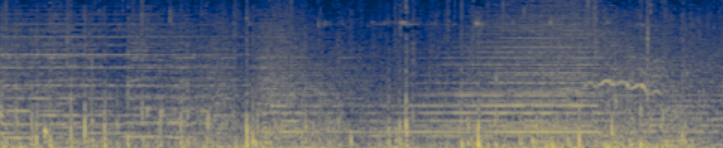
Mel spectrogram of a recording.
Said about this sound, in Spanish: En la llanura reinaba una calma tensa cuando, de repente, se escuchó el galope de uno de los jinetes que Mario había enviado a explorar, gritando en pánico que Yugurta se acercaba rápidamente con una gran fuerza.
